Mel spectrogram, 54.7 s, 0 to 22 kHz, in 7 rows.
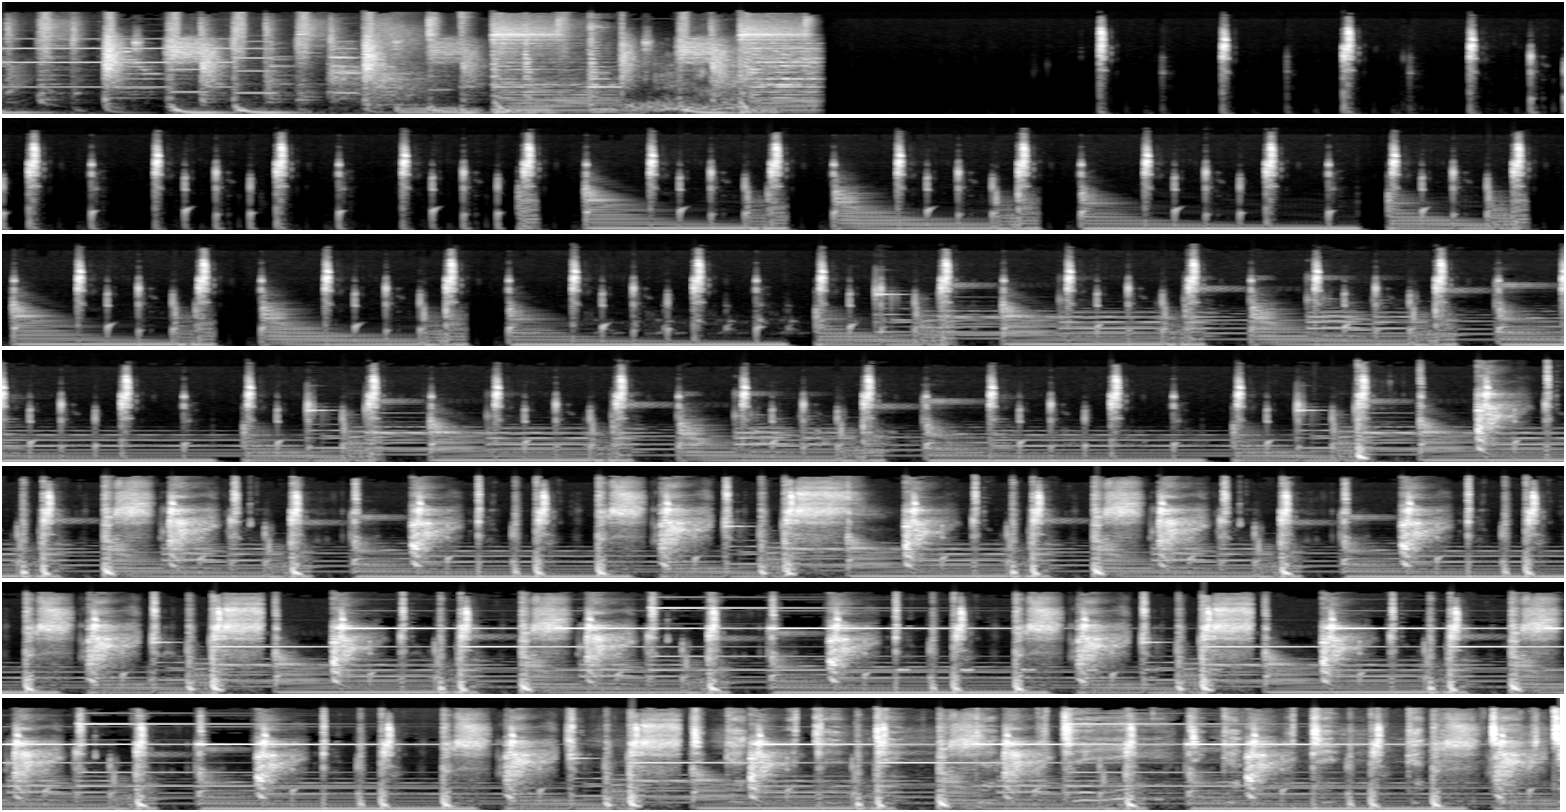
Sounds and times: Music: 0:00.0 - 0:04.2, 0:10.4 - 0:54.6.

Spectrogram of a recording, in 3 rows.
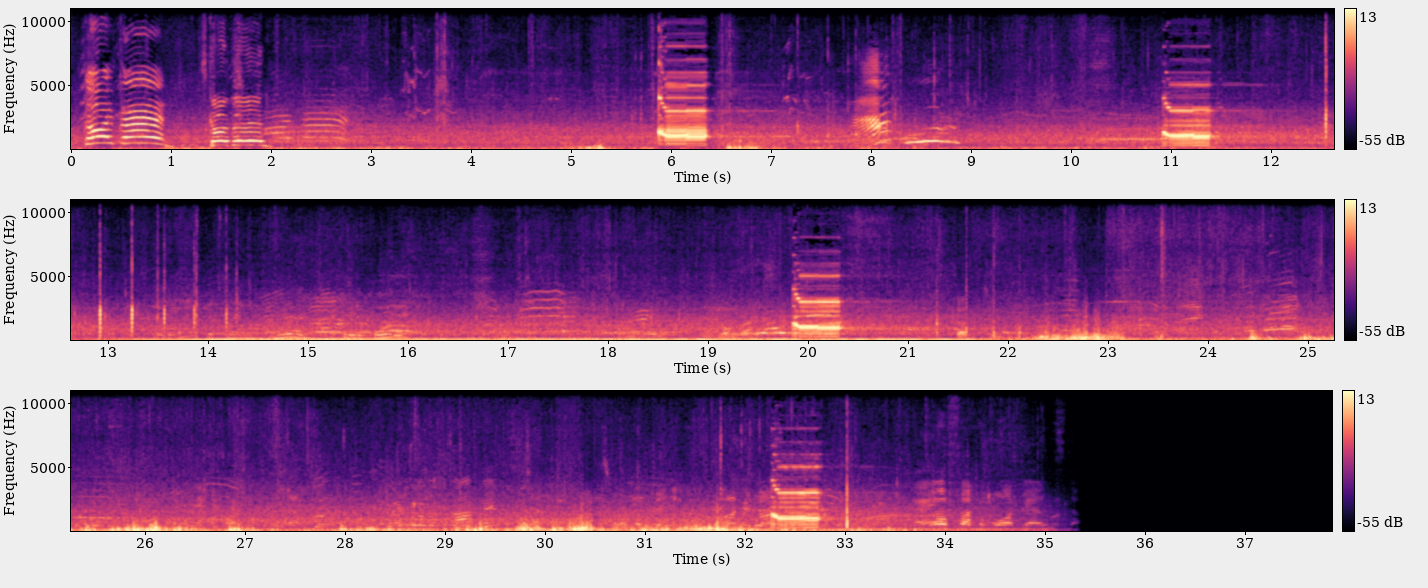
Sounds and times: Rowboat, canoe, kayak: 0:00.0 - 0:35.4.

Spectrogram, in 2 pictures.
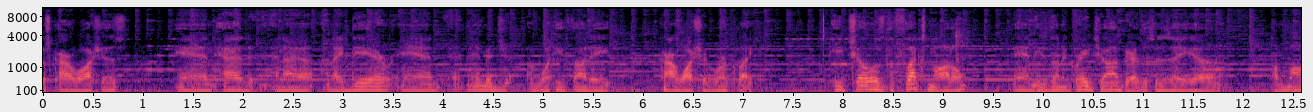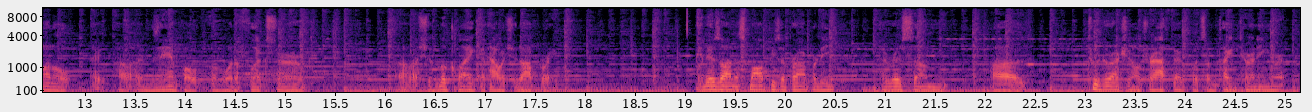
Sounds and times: Speech: 0:00.0 - 0:00.8, 0:01.4 - 0:07.1, 0:07.8 - 0:15.2, 0:16.1 - 0:17.8, 0:19.1 - 0:25.1
Music: 0:00.0 - 0:25.1.

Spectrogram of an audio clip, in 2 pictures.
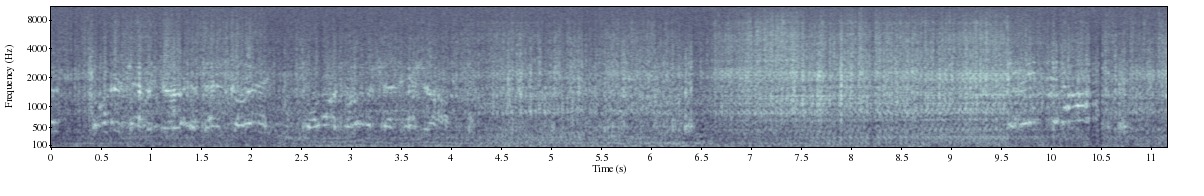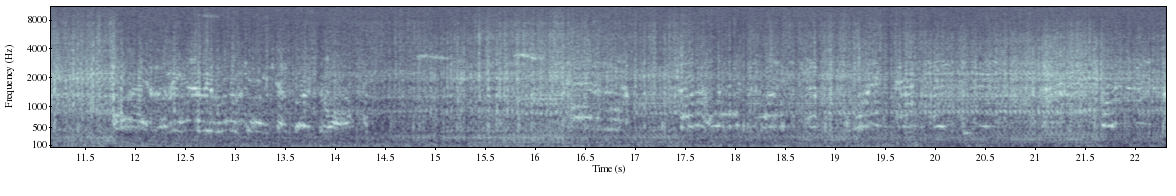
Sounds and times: Speech: 0:00.0 - 0:04.1, 0:09.5 - 0:10.8, 0:11.8 - 0:14.4, 0:16.3 - 0:20.8, 0:21.6 - 0:22.3
Vehicle: 0:00.0 - 0:22.3.

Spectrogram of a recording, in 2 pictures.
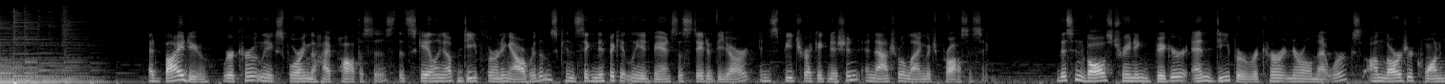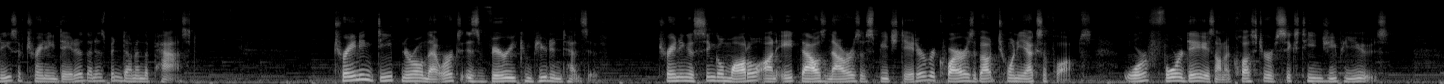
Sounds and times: Music: 0:00.0 - 0:28.8
Speech: 0:01.5 - 0:10.0, 0:10.6 - 0:16.4, 0:17.8 - 0:28.4.

